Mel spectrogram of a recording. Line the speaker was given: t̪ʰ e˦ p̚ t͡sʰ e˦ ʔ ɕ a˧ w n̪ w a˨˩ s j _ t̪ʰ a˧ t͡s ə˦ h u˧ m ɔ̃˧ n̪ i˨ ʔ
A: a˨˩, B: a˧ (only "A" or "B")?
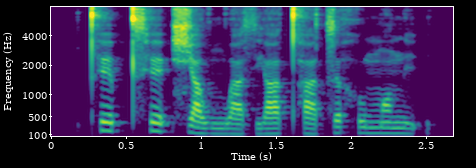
B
